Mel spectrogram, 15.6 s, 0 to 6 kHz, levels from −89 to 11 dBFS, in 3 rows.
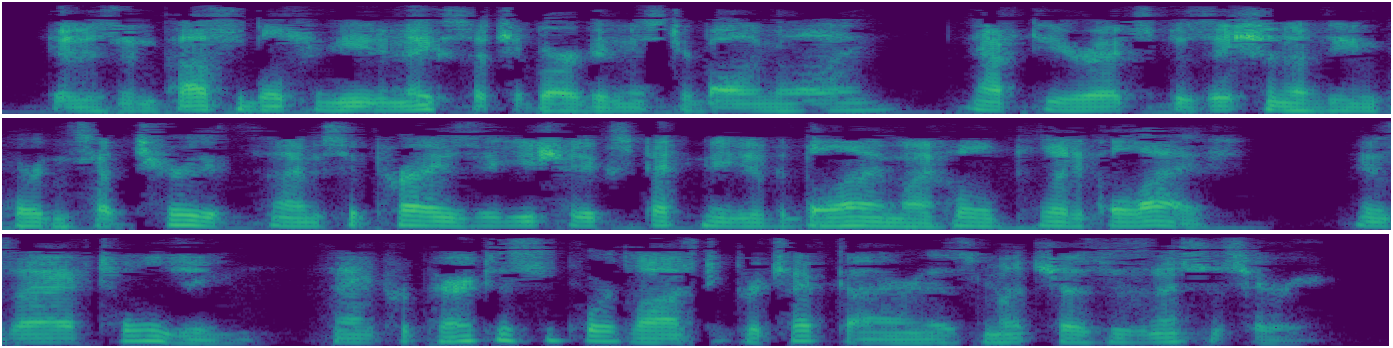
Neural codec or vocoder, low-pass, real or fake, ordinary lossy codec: codec, 44.1 kHz, 2.6 kbps, DAC; 5.4 kHz; fake; MP3, 24 kbps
